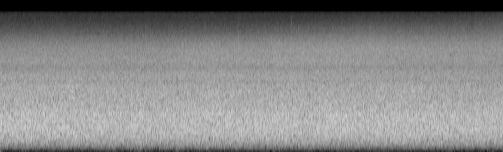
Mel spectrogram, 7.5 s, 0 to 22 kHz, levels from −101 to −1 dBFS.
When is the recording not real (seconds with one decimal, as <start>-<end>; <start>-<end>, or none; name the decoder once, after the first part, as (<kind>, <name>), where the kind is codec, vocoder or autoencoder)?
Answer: 0.0-3.6 (vocoder, BigVGAN v2); 5.3-7.5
